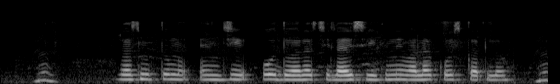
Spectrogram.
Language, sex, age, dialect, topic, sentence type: Hindi, female, 25-30, Awadhi Bundeli, banking, statement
